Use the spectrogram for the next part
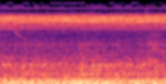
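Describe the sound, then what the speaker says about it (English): Cicadas buzz loudly and without a break in a garden on a hot early afternoon, a steady high shrill drone that fills the whole stretch alone, with no talking over it. "also the cicadas are super loud"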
